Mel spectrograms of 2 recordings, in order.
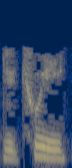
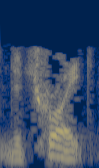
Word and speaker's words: Detroit: And then when we got up to Fort Detroit, actually, most Americans pronounce that differently. They pronounce it Detroit.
